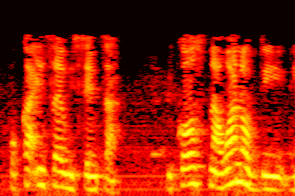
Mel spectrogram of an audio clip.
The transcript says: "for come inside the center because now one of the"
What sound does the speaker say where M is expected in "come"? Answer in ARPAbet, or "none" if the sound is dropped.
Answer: none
